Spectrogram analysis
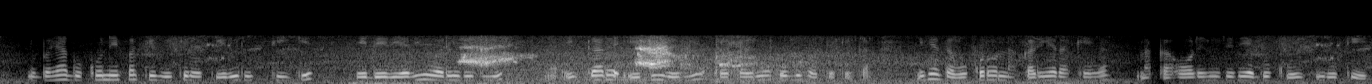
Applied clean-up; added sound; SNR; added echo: none; Car; 2 dB; none.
